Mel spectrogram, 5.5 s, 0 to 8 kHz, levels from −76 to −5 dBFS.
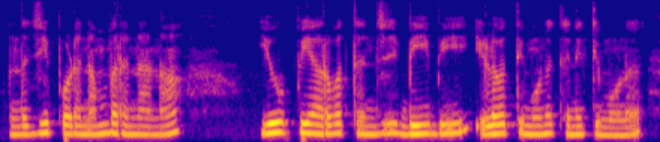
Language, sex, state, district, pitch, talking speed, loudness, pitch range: Tamil, female, Tamil Nadu, Kanyakumari, 190 Hz, 130 wpm, -17 LUFS, 180-200 Hz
